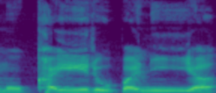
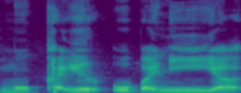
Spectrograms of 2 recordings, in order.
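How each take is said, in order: First: The two words are run together. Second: The two words are said separately.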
